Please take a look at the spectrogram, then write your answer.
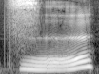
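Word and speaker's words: zi (子): And so then the lotus seeds is a zi, like sun.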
